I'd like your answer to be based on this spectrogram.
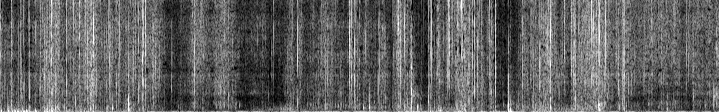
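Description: A green floral foam brick wrapped in plastic is held in both hands while long nails scratch and tap the crinkly wrap. The result is a continuous bright crinkling and rustling, dotted with quick, sharp clicks and brief quieter stretches.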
